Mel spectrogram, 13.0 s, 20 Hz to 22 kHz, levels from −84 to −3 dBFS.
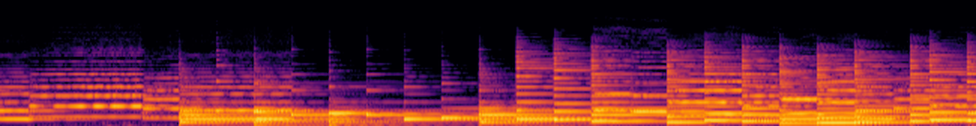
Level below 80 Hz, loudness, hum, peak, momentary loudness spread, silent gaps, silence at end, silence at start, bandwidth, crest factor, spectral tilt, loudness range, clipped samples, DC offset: -44 dBFS; -17 LUFS; none; 0 dBFS; 8 LU; none; 0 s; 0 s; 6.6 kHz; 16 dB; -9 dB/octave; 3 LU; under 0.1%; under 0.1%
